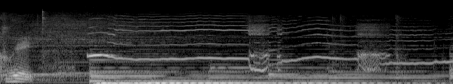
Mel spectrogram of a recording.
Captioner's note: shrill crying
